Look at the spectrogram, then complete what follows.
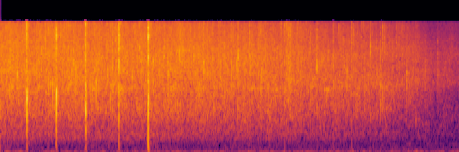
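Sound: audience applauding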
